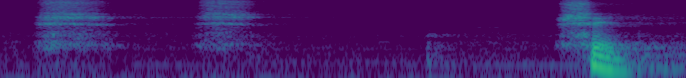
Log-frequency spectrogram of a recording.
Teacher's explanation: The letter of shin pronounced from center of the tongue and straight up.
